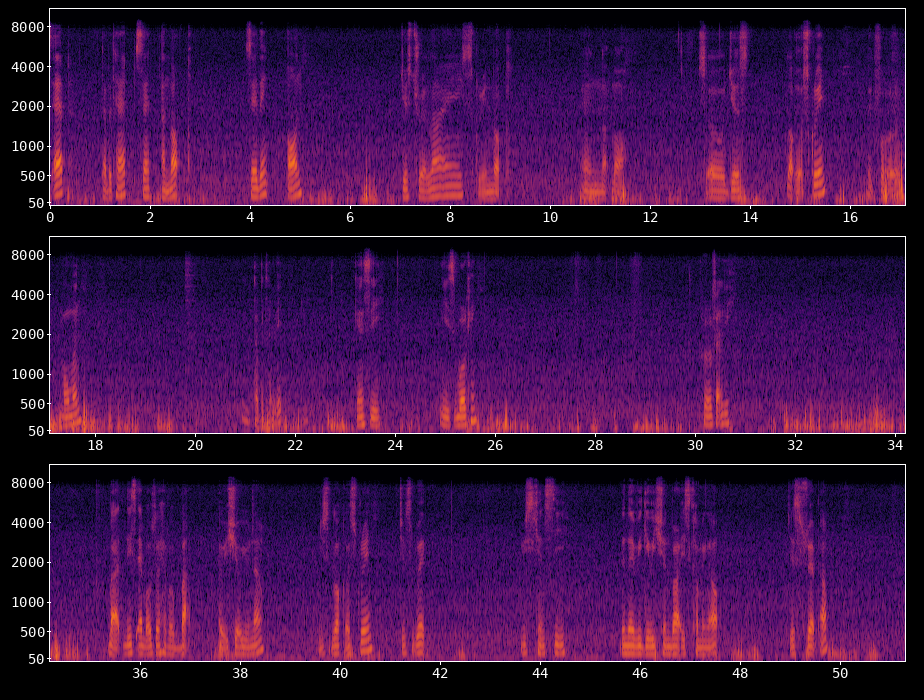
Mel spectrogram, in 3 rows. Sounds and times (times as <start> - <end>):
Speech: 0.0 - 0.4, 1.0 - 2.8, 3.9 - 5.1, 7.0 - 9.2, 10.6 - 11.6, 13.0 - 14.0, 14.8 - 15.6, 16.4 - 17.8, 21.0 - 21.8, 23.2 - 23.8, 24.9 - 25.7, 30.1 - 30.8, 35.4 - 37.0, 37.6 - 38.5, 39.6 - 41.8, 43.6 - 44.6, 45.6 - 47.6, 49.0 - 49.8.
